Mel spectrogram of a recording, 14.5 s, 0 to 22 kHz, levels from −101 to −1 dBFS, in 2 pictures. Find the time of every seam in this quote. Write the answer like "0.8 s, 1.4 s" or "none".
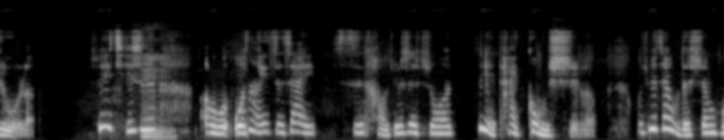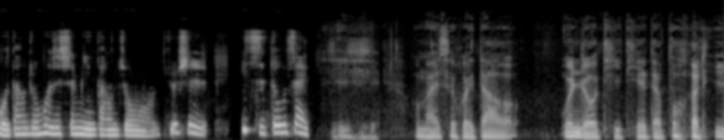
2.5 s, 10.5 s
